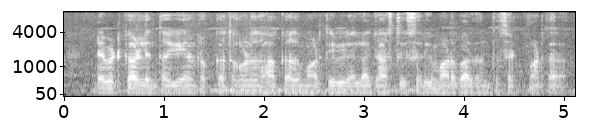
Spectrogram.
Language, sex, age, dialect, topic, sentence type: Kannada, male, 56-60, Northeastern, banking, statement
